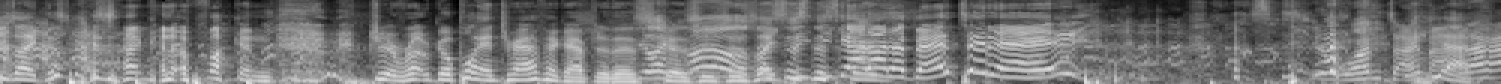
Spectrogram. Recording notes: These sets from the live show. Enjoy these sets from some of our favorite friends from the February and March live shows!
